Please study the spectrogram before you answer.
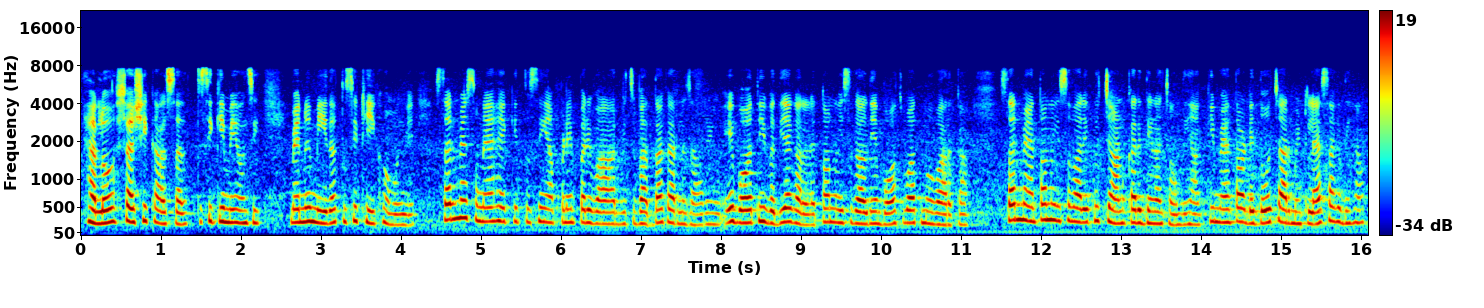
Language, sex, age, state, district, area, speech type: Punjabi, female, 18-30, Punjab, Barnala, rural, spontaneous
